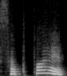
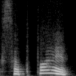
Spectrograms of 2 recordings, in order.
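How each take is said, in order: First: It is said with a hard 'sat' and 'p'. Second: It is said with a hard 'sat' and 'p'.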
